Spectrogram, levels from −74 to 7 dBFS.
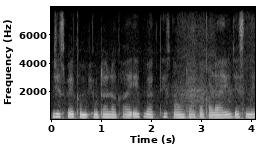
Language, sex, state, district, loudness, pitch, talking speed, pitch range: Hindi, female, Himachal Pradesh, Shimla, -15 LUFS, 185 Hz, 175 wpm, 180-195 Hz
